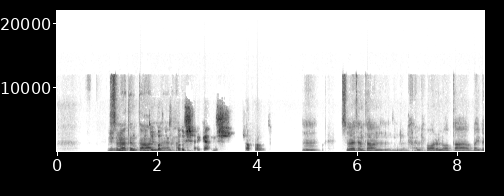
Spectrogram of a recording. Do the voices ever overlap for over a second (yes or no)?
yes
